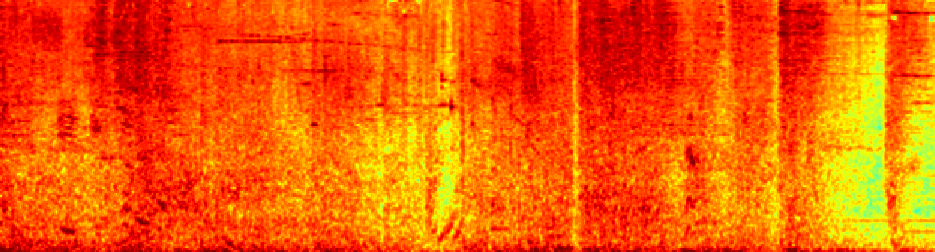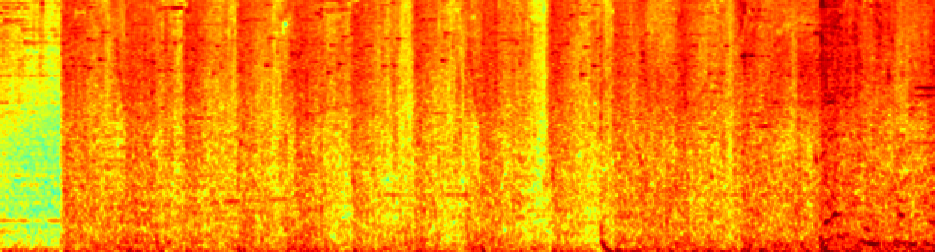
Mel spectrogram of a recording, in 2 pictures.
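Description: Spell blasts and weapon hits from a video game battle crackle and whoosh in quick bursts.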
